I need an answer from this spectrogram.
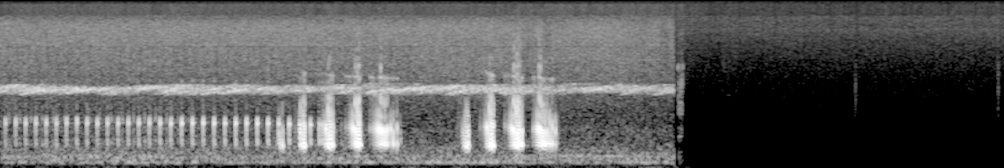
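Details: Northern leopard frog territorial call from the Chicago region, given underwater in a wet meadow, prairie or marsh-edge breeding site: a quiet, rapid snoring rattle, then a series of coarse chuckles. It can be mistaken for a wood frog.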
